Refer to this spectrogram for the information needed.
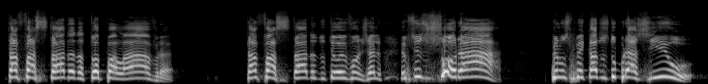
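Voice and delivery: loud, high, urgent pulpit cry; fiery preaching. Acted. Preacher crying out to God over the nation's sins, loud and fervent. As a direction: plead for the church at full force.

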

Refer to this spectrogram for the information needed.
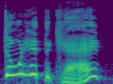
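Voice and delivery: high, startled parental reprimand; retold scolding. Parent retelling how he told off his kid at the cat, high-pitched scolding.

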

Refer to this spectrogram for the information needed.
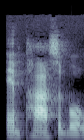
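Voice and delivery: usual speaking voice

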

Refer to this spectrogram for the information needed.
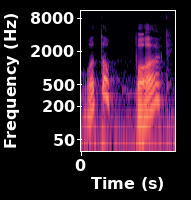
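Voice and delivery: high-pitched, acted disbelief; mild retold bewilderment. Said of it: "just being like".

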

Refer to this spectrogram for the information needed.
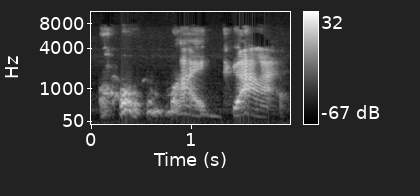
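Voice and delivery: very slow, drawn-out amazement; awestruck. Real, not acted. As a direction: let it hang in disbelief. Awed by the unreleased album.

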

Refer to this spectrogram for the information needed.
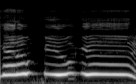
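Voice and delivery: high, loud, drawn-out mock cry; whiny crying baby. Crying to mom over the phone, babyish mock whine. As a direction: imitate yourself whining like a little girl. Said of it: "like a baby".

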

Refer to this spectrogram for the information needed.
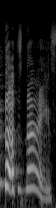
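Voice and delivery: delighted. Real, not acted. Reacting to a compliment.

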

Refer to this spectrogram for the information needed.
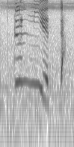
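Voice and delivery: mucho más agudo y suave, fingiendo ser niña; el lobo disfrazando la voz; falsete del lobo. Acted. Lobo imita a Caperucita. (lobo fingiendo voz de nieta)

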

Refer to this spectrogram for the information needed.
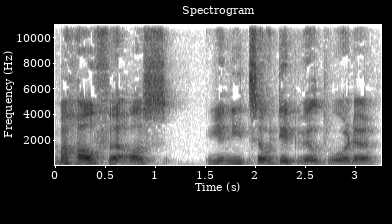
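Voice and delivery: usual speaking voice

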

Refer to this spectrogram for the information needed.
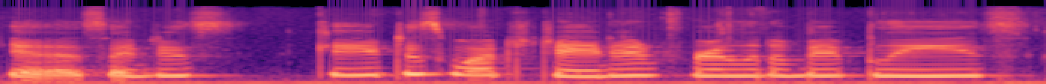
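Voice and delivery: imitating a tearful, high-pitched plea; crying. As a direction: beg for help in a tiny high voice, near tears. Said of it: "I was crying".

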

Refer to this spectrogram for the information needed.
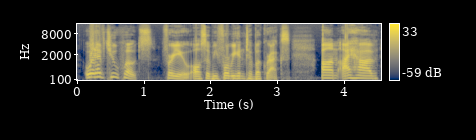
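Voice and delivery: usual speaking voice

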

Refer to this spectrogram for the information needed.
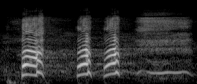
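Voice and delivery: big burst of high laughter; loud laugh. Real, not acted. Preacher laughs at her own English-accent joke, loud laughter. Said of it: "I don't know why they had English accents".

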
